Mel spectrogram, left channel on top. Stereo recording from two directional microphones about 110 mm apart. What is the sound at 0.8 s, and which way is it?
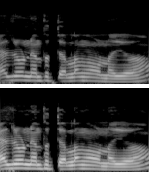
Speech, 25° right (ahead or behind).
